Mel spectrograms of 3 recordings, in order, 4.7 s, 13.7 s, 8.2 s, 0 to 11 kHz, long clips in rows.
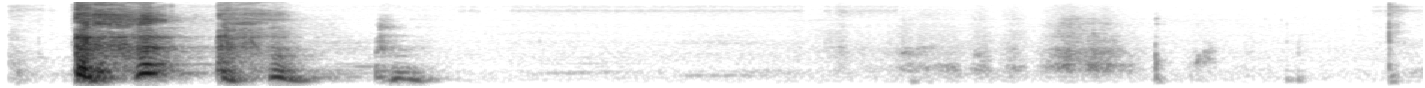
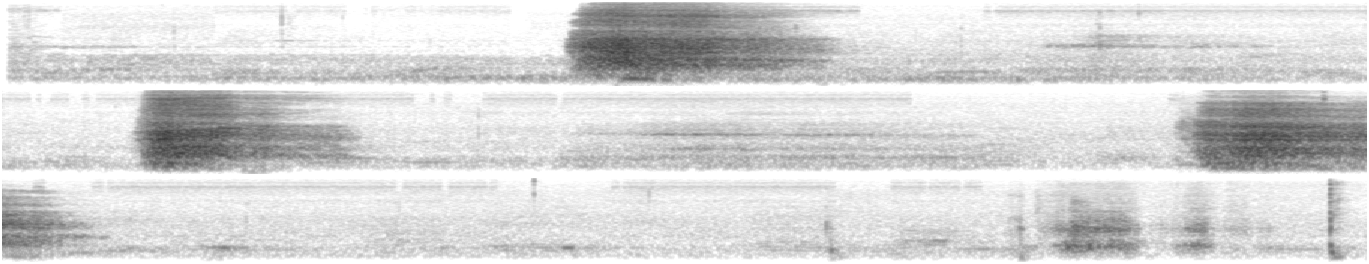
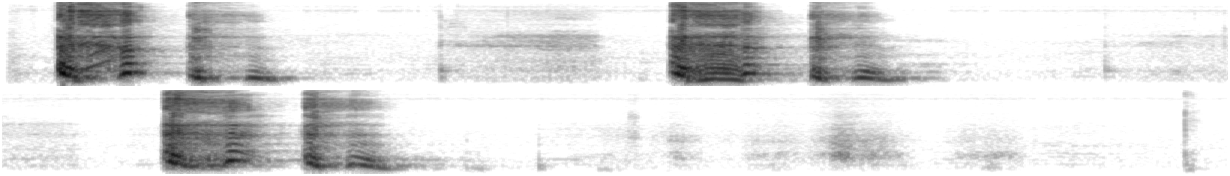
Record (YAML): cough_length: 4.7 s
cough_amplitude: 26333
cough_signal_mean_std_ratio: 0.2
exhalation_length: 13.7 s
exhalation_amplitude: 8011
exhalation_signal_mean_std_ratio: 0.3
three_cough_length: 8.2 s
three_cough_amplitude: 29983
three_cough_signal_mean_std_ratio: 0.27
survey_phase: beta (2021-08-13 to 2022-03-07)
age: 65+
gender: Female
wearing_mask: 'No'
symptom_none: true
smoker_status: Ex-smoker
respiratory_condition_asthma: true
respiratory_condition_other: false
recruitment_source: REACT
submission_delay: 2 days
covid_test_result: Negative
covid_test_method: RT-qPCR
influenza_a_test_result: Negative
influenza_b_test_result: Negative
